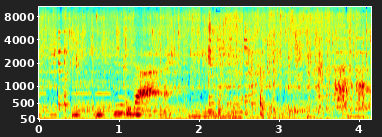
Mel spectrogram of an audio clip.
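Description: Turkey meatballs browning in an Instant Pot on the sauté setting give a steady, close sizzle and crackle with occasional scraping stirs, loud and continuous.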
